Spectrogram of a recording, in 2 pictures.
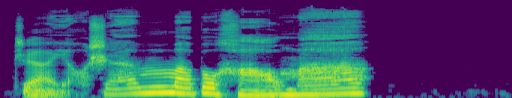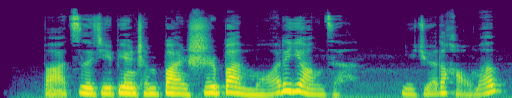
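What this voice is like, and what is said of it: Hoarse, raspy character voice. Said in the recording (Chinese): “那尸体从口里发出沙哑的声音说”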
